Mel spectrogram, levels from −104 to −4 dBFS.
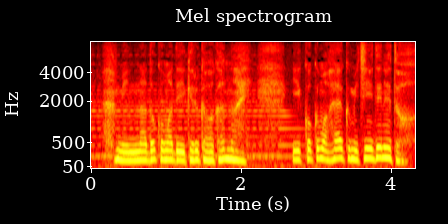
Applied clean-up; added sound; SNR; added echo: none; Bowed string instrument; 18 dB; none.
